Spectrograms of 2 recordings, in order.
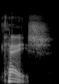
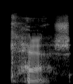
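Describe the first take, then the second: First: The vowel is raised, sounding like 'ay'. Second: The vowel is low, dropped back in the throat. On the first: The speaker calls it wrong. "I used to say treish and keish" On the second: The speaker calls it right. "I had to learn to drop that A down into my throat"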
